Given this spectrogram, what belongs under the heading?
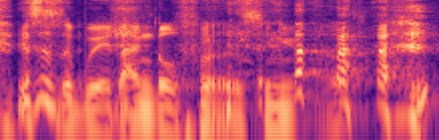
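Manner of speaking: laughing. Retold or imitated. Laughing about FaceTime angle.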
